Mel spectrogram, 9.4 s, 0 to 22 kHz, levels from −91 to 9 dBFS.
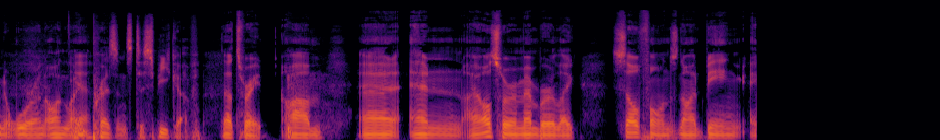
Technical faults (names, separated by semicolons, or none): cut-off end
